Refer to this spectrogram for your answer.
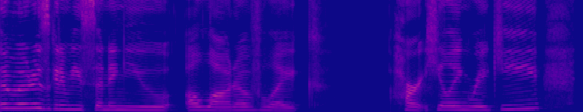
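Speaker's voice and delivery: emotional, close to crying. Giving a moon reading and getting emotional, on the verge of tears. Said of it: "I'm gonna cry".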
